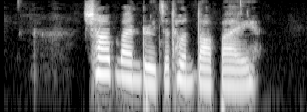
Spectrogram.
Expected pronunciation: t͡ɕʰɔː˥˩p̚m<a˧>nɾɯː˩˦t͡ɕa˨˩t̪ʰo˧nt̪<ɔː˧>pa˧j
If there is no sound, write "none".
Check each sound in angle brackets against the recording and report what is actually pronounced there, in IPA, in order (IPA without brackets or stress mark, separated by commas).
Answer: a˧, ɔː˨˩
